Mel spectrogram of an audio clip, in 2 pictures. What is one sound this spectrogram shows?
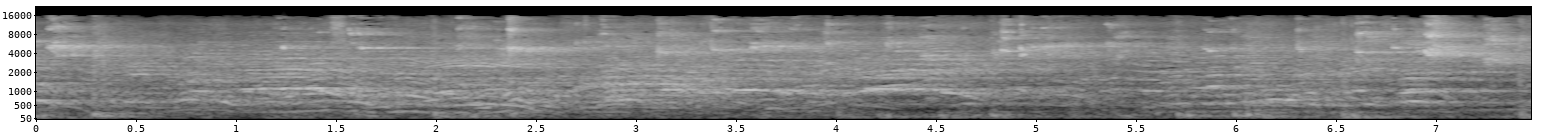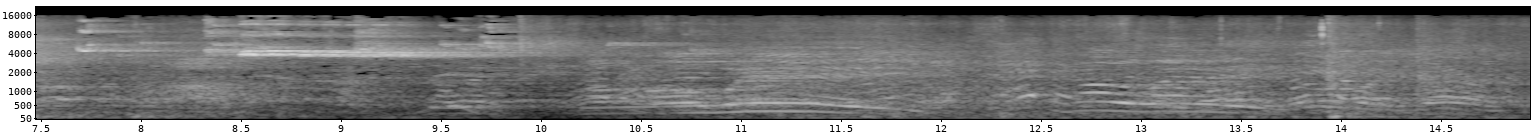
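A crowd of spectators chatters and cheers nearby.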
